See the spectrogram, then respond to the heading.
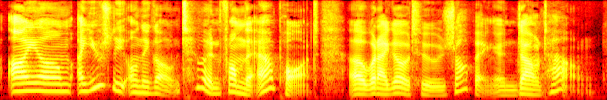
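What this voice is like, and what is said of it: Put-on posh British accent. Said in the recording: “British accent ... we're fucking posh”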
